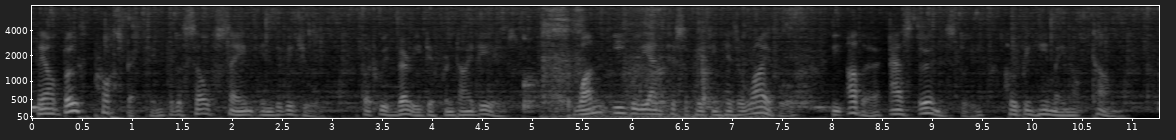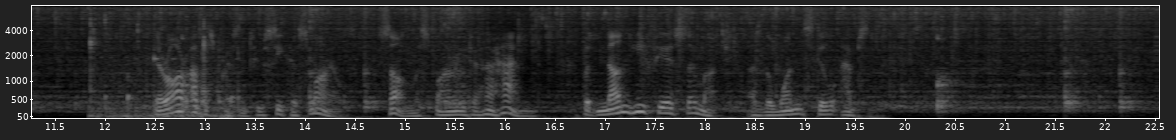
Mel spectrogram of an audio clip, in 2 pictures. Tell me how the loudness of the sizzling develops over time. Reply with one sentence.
The volume of the sizzling stays about the same.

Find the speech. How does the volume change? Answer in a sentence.
The volume of the talking stays about the same.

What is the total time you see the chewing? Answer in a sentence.
The chewing can be heard for 4 seconds in total.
